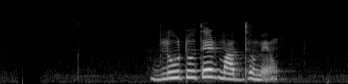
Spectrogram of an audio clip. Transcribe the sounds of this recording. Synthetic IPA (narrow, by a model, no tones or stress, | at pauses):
bluʈut̪eɾmad̪ʱːomḛo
